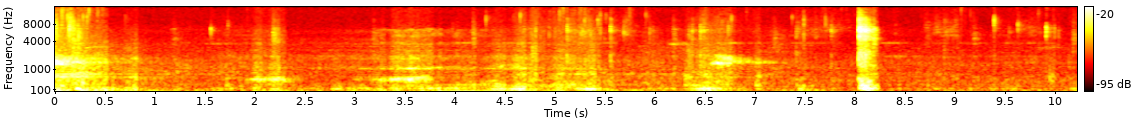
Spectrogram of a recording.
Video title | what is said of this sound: Til Chikki / Til Barfi 😍 - Healthy Sugar Free Recipe - Easy Winter Special Sweet#trending #food | असा गुळाचा कडक आवाज येतोय तुटलेला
